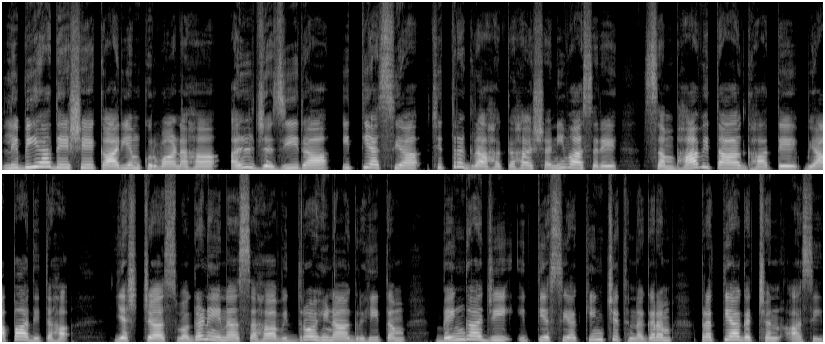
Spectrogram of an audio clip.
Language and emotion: Sanskrit, neutral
